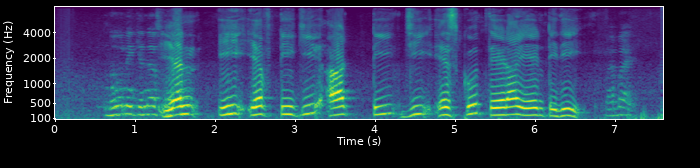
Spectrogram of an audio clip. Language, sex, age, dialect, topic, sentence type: Telugu, male, 25-30, Telangana, banking, question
